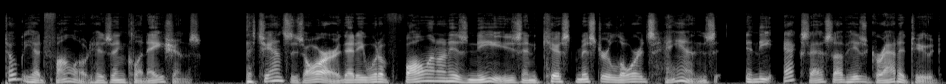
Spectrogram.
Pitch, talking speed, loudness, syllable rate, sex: 110 Hz, 180 wpm, -20 LUFS, 4.9 syllables/s, male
